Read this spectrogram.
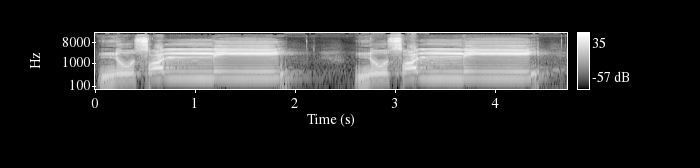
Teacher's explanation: صاد کو موٹا کیا لام کے ساتھ ملایا، لام کو سخت کیا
